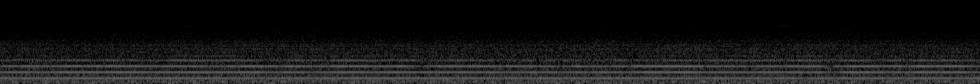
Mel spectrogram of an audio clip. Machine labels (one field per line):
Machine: fan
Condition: normal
